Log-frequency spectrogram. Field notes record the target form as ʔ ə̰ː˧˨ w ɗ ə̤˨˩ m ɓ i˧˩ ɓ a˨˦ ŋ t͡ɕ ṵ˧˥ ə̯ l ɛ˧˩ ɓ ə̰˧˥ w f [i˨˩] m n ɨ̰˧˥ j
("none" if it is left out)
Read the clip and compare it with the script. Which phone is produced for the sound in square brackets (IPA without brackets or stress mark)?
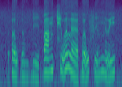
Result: ḭ˧˥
